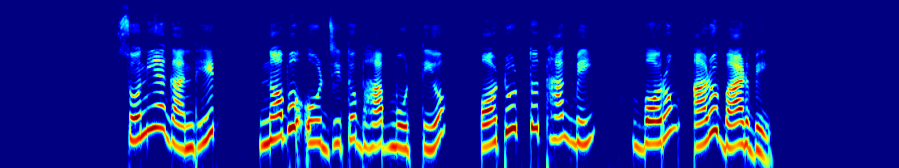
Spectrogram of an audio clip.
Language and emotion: Bengali, neutral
